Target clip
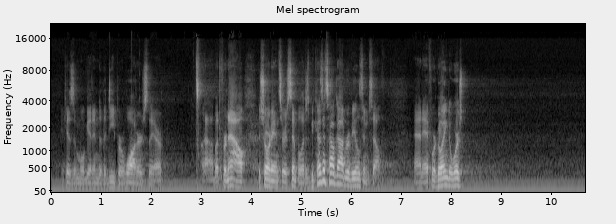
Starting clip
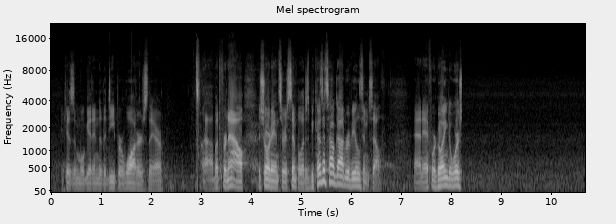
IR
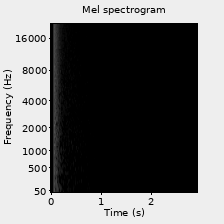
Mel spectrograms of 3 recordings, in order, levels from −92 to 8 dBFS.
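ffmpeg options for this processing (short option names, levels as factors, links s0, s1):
-filter_complex "[0:a]aeval=exprs='val(0)+0.00355*(sin(2*PI*50*n/s)+sin(2*PI*2*50*n/s)/2+sin(2*PI*3*50*n/s)/3+sin(2*PI*4*50*n/s)/4+sin(2*PI*5*50*n/s)/5)':c=same,asplit=2[s0][s1];[1:a]atrim=start_sample=2205,highshelf=f=8000:g=9.5[s2];[s1][s2]afir=irnorm=-1:irlink=0,volume=2[s3];[s0][s3]amix=inputs=2:normalize=0,volume=0.841"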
